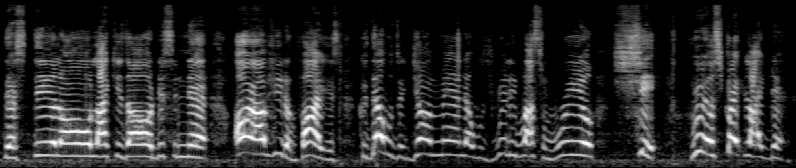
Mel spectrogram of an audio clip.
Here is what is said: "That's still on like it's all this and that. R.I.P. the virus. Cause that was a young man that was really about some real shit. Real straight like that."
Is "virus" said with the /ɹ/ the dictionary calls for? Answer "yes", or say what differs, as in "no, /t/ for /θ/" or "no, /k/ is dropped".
no, /ɹ/ is dropped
